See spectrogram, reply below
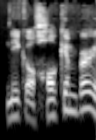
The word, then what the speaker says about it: Nico Hülkenberg: I guess so Nico Hülkenberg, is that how you say it? – Yeah.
